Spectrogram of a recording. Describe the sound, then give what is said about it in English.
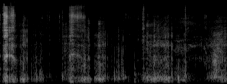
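Crisp crunching of Poppables snacks being chewed, a quick irregular series of brittle crackles and snaps lasting a couple of seconds, with no voices. “See if you can crunch that.”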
